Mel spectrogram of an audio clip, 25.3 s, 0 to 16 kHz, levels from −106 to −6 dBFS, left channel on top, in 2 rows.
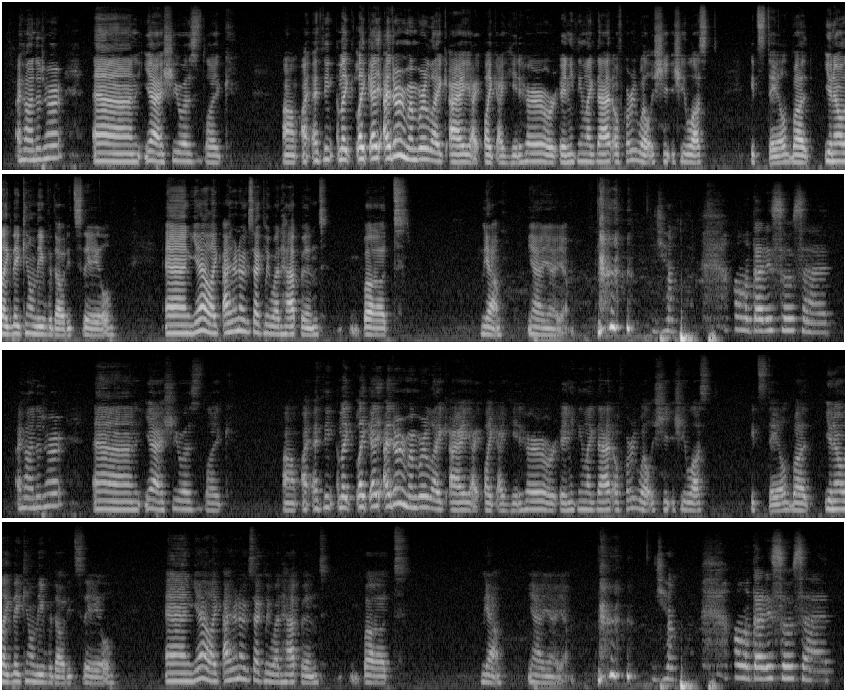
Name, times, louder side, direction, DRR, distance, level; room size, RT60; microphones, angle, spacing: voice 1, 0.2-0.9 1.3-3.3 4.2-10.5 11.2-14.3 15.1-17.4 17.9-18.7 19.8-20.1 20.5-21.1 21.6-22.1 22.8-23.0 23.2-23.3, left 6 dB, 60° left, 0.4 m, -35 dB
voice 2, 23.1-25.0, right 1 dB, 5° right, 2.8 m, -40 dB
8.7 x 3.4 x 4.8 m
head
